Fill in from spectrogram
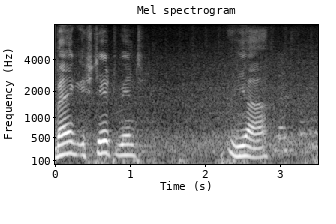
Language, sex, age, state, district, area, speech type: Urdu, male, 60+, Delhi, South Delhi, urban, spontaneous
